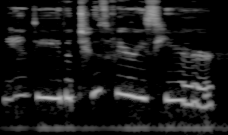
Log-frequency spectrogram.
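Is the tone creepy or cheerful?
cheerful. It is said in a cute, cheerful tone.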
